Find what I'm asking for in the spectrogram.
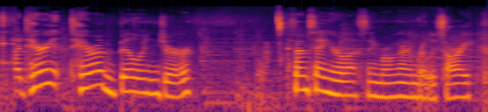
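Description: With faint music in the background, a woman talks in an upbeat tone. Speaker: animation reviewer. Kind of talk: casual talk to camera. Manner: rambling, upbeat. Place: home room.

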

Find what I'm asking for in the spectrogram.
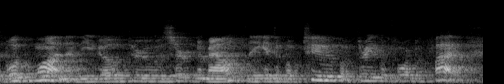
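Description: Speech comes at a moderate pace with ordinary pitch variation, audible room echo and light background noise. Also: man. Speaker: pastor. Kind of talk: sermon. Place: church.

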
